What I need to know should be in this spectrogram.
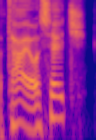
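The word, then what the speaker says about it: Taoiseach: Tayo Sage. Tayo Sage. – Hoe spreek je dat echt zo uit? – Ja, Tayo Sage.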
